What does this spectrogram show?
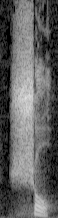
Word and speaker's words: chaud: Chaud. Final D not pronounced, and then when you combine this C and H, you get the sh sound. A and U, O. Chaud.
